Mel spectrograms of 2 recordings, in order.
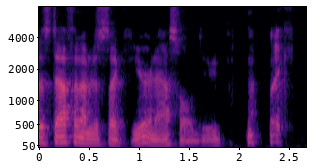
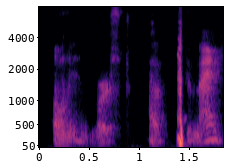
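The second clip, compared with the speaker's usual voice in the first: wise, sage-sounding alien character voice. Speaker shows how a social media comment must be said, in a Yoda voice. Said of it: "you have to say it in a Yoda voice".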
